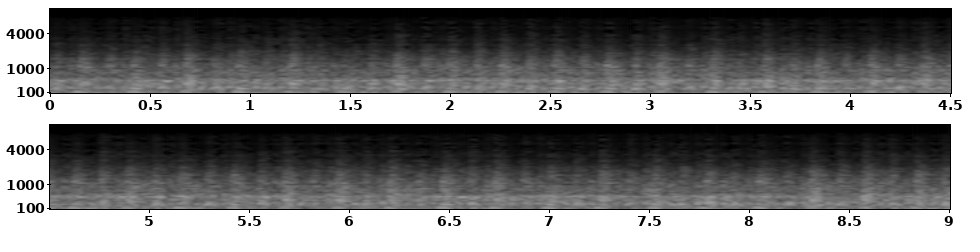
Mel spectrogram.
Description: it seems to make a loud noise during spin cycle, almost as if its hitting something or a belt maybe touching something.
